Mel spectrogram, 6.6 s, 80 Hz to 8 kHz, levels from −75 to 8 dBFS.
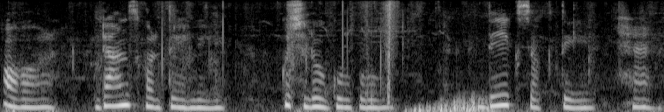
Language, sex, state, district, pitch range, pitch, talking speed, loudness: Hindi, female, Bihar, Kaimur, 200-230 Hz, 210 Hz, 90 wpm, -16 LUFS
